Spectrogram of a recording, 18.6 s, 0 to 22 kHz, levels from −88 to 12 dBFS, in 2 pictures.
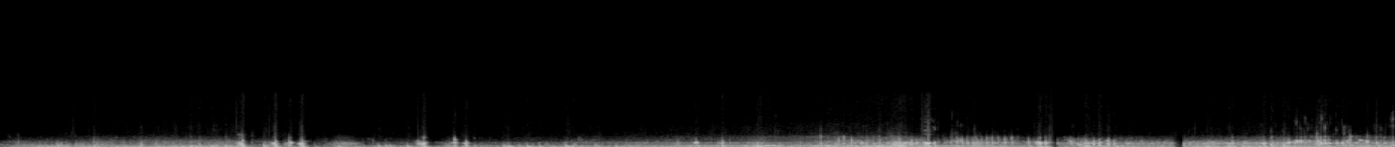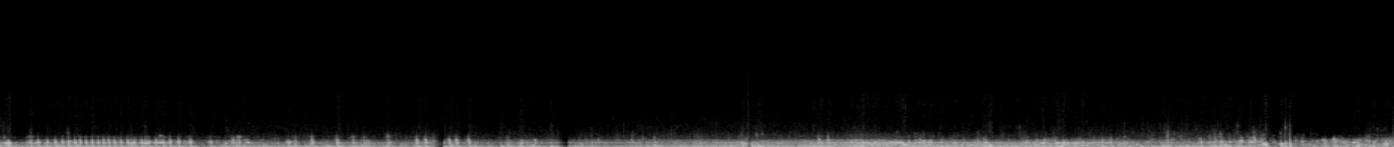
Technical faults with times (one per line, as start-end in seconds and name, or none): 0.48-0.51 short concealed packet loss
2.90 short concealed packet loss
7.00-7.06 burst of packet loss
7.82-8.03 burst of packet loss
12.20-12.27 burst of packet loss
13.02-13.10 burst of packet loss
14.28-14.31 short concealed packet loss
